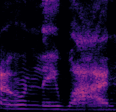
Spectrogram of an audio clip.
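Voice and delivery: put-on mermaid voice. Retelling a scene where a mermaid points her trident at a boy; mermaid voice. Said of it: "That was my mermaid voice".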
